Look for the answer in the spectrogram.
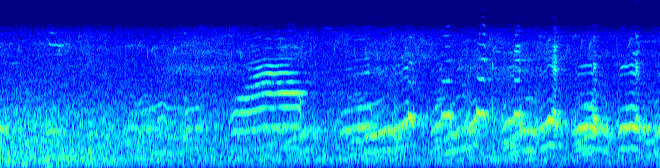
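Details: Gulls calling, a jumble of overlapping mewing and yelping cries with wavering, rising-falling notes that grow louder and more frequent toward the end over a constant background rumble.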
